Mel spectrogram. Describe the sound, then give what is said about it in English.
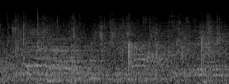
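One section of an audience, asked to do quiet hand claps, claps softly together, producing a steady, even patter of many quiet hand claps with no clear beat, and an occasional sharper clap standing out. “Okay, over on this little section, can you do quiet hand claps?”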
